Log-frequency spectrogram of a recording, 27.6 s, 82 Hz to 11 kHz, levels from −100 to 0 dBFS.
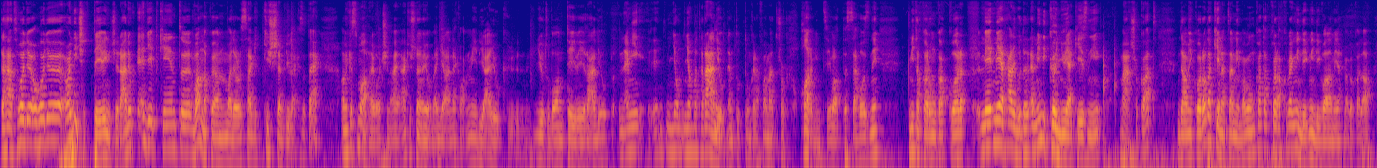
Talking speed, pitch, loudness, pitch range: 145 wpm, 115 Hz, -33 LUFS, 100-140 Hz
